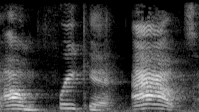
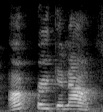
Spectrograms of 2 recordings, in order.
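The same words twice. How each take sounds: First: Drawn-out panicked words; reliving the panic, slow and loud; slow, loud freaking out. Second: Said in the usual way. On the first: Retold or imitated. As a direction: let the panic stretch each word.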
